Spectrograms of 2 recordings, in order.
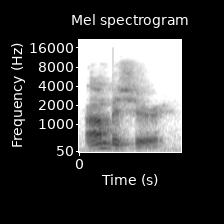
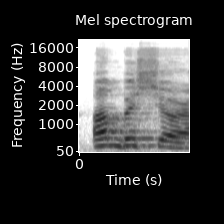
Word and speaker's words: embouchure: if I'm saying it right what's um in in Boucher and Boucher oh you speak French too yes how do I say it embouchure embouchure I'm all making I'm not making it more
